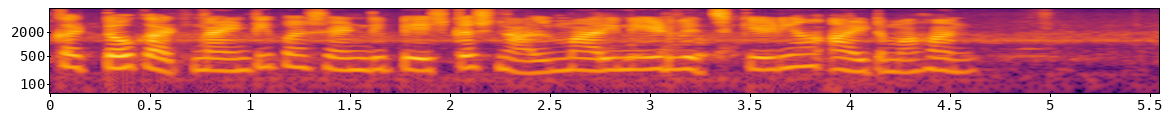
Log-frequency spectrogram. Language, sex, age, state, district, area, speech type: Punjabi, female, 18-30, Punjab, Faridkot, urban, read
